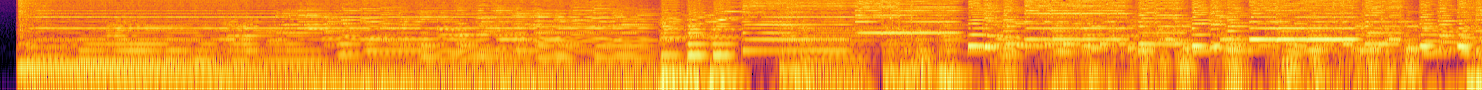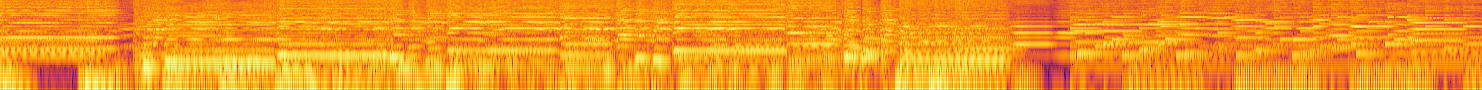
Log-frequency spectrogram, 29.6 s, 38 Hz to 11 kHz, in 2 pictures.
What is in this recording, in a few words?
Beepblaster 2.0 SYNTHMODE; Dark Forces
